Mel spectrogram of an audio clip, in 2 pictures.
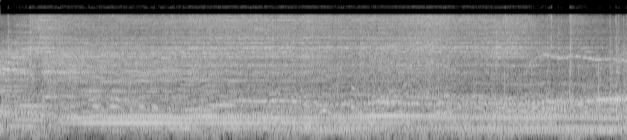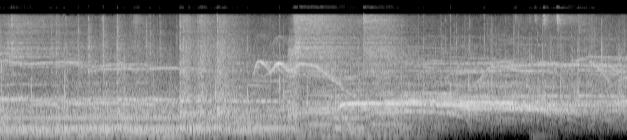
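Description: Live pop band ending a song on a long held chord, which stops about ten seconds in, leaving the audience shouting and cheering.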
